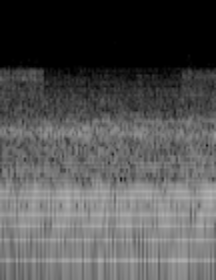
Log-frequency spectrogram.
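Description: Steady engine hum with a constant tone, as from an idling engine, with a hiss above it that drops away about half a second in and returns near the end.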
